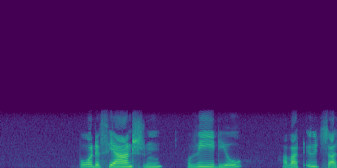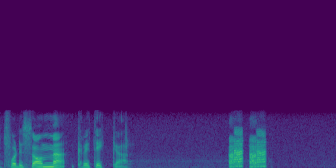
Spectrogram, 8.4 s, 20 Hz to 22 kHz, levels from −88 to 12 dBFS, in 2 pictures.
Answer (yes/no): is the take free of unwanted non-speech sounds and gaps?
no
